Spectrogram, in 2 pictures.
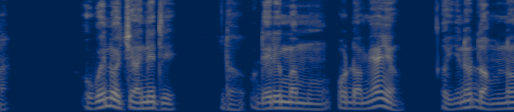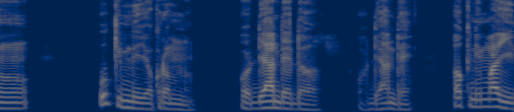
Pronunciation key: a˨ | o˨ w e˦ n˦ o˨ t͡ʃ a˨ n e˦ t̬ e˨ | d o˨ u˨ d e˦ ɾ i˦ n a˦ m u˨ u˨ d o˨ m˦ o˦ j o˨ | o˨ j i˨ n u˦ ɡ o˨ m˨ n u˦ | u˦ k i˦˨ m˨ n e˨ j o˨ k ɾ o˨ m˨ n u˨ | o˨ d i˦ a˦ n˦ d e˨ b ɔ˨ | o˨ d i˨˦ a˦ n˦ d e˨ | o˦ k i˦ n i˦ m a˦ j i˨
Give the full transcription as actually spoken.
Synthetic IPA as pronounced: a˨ | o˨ w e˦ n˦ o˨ t͡ʃ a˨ n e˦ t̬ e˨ | d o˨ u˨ d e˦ ɾ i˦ m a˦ m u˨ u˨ d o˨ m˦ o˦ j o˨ | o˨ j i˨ n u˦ d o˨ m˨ n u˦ | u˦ k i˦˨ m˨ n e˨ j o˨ k ɾ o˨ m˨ n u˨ | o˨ d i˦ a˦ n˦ d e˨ d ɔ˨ | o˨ d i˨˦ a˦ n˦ d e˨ | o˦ k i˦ n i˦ m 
